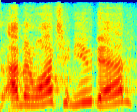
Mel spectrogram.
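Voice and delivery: put-on high, loud country twang as a little boy; hammed-up twangy kid, proud of Dad. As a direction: belt it out in corny country twang. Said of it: "You gotta say it with a twang".

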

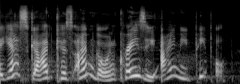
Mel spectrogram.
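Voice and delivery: high-pitched, mock-desperate complaint; exasperated protest. Telling God she can't take isolation, exasperated. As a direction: protest as if losing patience.

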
